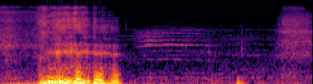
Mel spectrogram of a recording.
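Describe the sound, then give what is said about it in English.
A cat gives a single drawn-out meow lasting under a second, clear, followed by quiet background noise and a faint soft thump. “The cat agrees.”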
